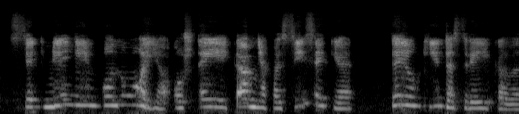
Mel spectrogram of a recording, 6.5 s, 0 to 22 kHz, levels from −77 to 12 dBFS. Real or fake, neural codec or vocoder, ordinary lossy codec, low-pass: fake; codec, 44.1 kHz, 2.6 kbps, DAC; Opus, 64 kbps; 14.4 kHz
